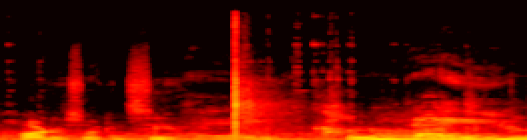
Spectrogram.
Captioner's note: slap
